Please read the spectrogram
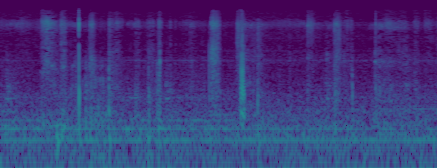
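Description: Faint rustling with two sharp, light clicks, about one second and three seconds in, over a low steady hum.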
